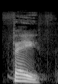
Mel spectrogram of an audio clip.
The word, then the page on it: faith: American English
